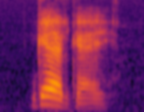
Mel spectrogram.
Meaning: 1. a male given name, equivalent to English Gregory 2. a surname
- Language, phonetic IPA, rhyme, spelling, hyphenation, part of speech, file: Hungarian, [ˈɡɛrɡɛj], -ɛj, Gergely, Ger‧gely, proper noun, Hu-Gergely.ogg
